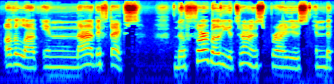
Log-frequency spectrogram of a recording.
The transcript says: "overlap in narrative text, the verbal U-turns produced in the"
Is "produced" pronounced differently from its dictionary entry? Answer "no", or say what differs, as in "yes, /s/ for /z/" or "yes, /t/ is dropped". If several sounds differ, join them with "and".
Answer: yes, /t/ is dropped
